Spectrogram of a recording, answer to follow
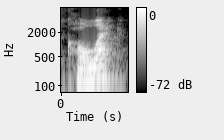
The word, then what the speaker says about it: Colac: So the two C's are pronounced the same. So that should actually be Colac.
